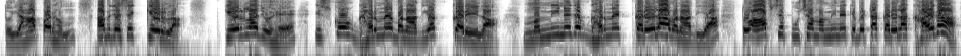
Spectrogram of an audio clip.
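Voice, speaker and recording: Dry-voiced teacher drilling with call-and-response. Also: male voice, very high-pitched, expressive, a little slow, dry recording. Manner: repeats questions and answers them himself in a call-and-response way; playful, jokey mnemonics with scolding asides. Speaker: exam-prep teacher. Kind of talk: online coaching class lesson.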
